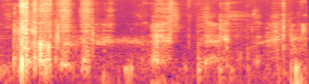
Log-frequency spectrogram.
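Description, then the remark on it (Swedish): Crunchy snack being chewed close to the microphone, with a series of sharp, crackling bites and grinding crunches at an irregular pace, fairly loud and with no talking. “Jag ska försöka att inte äta dem hela tiden under... Så att det inte låter.”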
